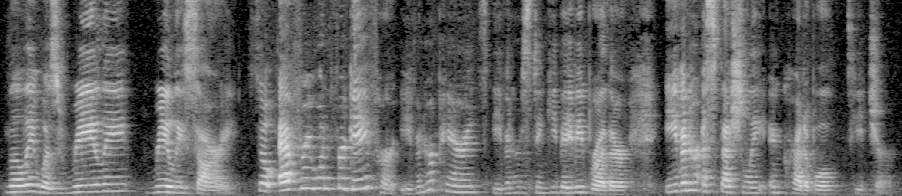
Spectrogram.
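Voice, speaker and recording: Bright-voiced woman reading a storybook, roomy sound. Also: fairly high pitch, moderate pace. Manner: animated, stretches words for emphasis. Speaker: storybook reader. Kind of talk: expressive children's read-aloud.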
